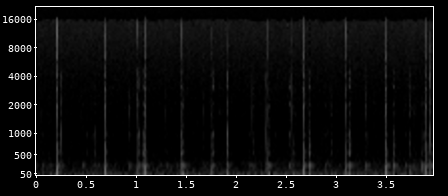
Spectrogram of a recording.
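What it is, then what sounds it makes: Nails tapping a metal microphone grille. Long, pointed acrylic nails tap on the two crossed metal mesh capsules of a small Zoom handheld recorder's X/Y mic head, which sits on a hollow plastic and metal body. The result is an uneven, quiet run of short, dry taps, each with a brief bright click over a low, thumpy body and no ring-out.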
